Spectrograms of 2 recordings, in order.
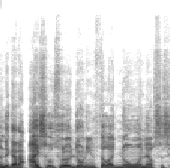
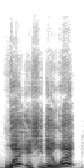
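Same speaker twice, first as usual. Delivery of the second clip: high, loud stunned question; can't believe what she heard; disbelief; 8 semitones higher, 4 dB louder than usual. Retold or imitated. Auntie stunned by the cousin's story.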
